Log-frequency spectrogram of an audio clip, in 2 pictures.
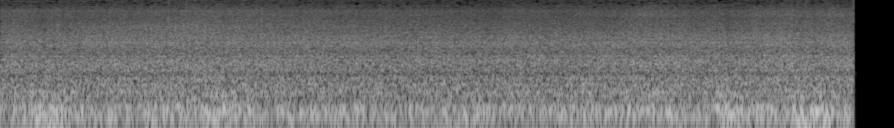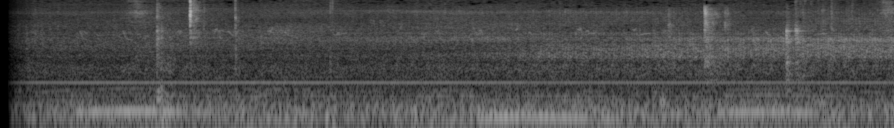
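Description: Steady road and engine noise inside a car towing a trailer. After a sudden cut it gives way to quieter outdoor ambience with a steady droning tone and a few faint clicks.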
